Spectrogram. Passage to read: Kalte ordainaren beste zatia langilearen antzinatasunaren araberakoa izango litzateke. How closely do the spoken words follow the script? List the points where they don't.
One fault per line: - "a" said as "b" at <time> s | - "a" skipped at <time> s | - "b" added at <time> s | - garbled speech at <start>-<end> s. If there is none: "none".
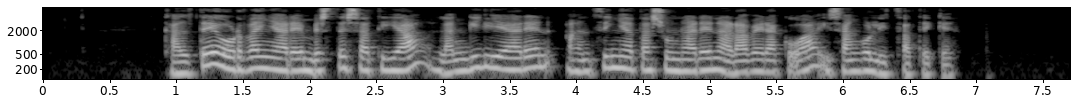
none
